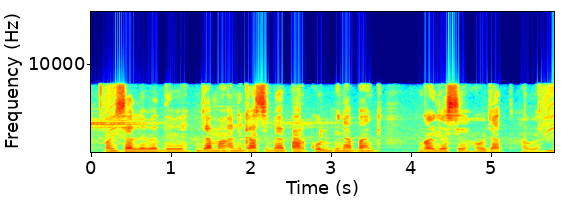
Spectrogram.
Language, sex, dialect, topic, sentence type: Bhojpuri, male, Western, banking, statement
